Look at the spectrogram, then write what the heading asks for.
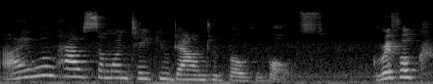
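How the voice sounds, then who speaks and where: Woman voicing a formal, measured goblin bank teller. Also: sits high, very animated, fairly bright tone, a little hiss or hum, pitched above the performer's own voice, exaggerated voice. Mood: businesslike.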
